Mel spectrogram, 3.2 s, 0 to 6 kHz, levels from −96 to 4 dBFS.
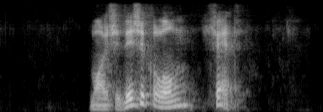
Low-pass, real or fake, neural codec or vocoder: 5.4 kHz; fake; codec, 16 kHz, 4.8 kbps, FACodec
